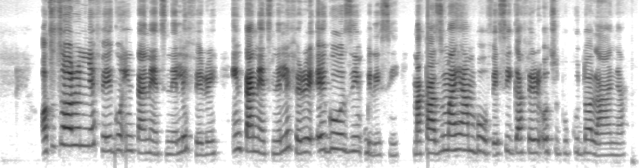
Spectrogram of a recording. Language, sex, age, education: Igbo, female, 15-29, tertiary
